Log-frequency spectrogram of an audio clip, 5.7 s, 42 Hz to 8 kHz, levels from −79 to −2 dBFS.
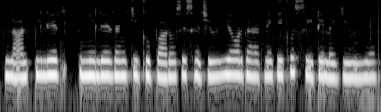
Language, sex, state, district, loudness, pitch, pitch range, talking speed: Hindi, female, Haryana, Jhajjar, -14 LUFS, 225 Hz, 215-235 Hz, 190 wpm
